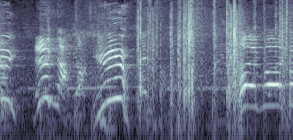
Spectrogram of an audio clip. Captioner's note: group grunts and begins clapping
